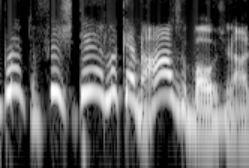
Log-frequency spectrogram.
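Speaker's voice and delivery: high, pushy retelling of the weigher; indignant fisherman. Retold or imitated. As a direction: play the exasperated tournament weigher. Retold fishing argument, [name].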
